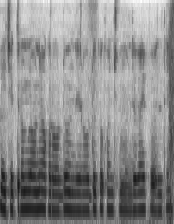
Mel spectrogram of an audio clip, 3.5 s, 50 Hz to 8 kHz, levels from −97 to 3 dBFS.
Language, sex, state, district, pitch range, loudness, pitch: Telugu, female, Andhra Pradesh, Visakhapatnam, 180-190 Hz, -15 LUFS, 185 Hz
